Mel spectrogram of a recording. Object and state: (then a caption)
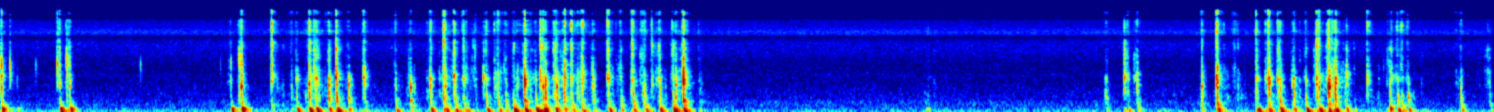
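Plastic mechanical keyboard being typed on. Fingertips type fast across a plastic mechanical keyboard fitted with cat keycaps, producing dense bursts of short, low clacky key presses. Two long typing runs are separated by a quiet pause with only a few scattered taps.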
